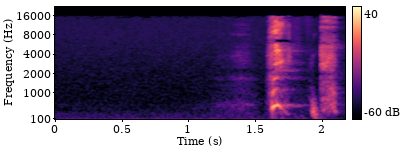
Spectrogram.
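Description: A person with a cold sneezing once, loud and sudden, near the end, after a short breath in; a sneeze that hurt.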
